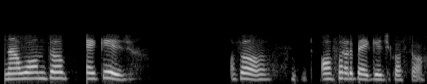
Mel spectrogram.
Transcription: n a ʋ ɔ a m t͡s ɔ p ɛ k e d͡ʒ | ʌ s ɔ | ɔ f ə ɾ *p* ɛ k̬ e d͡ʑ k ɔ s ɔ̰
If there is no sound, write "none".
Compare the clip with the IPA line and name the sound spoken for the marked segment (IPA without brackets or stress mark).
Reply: p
